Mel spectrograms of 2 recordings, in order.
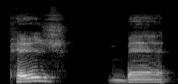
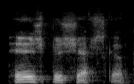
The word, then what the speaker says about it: Przybyszewska: Dagy Jewel Pidge Beethska Pidge Bashka. As you see the name, you'll understand while I'm uh phonetically sounding the Pidge Bashka. Pidge BFKA. Pidgebka. At least that's how the uh internet told me.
